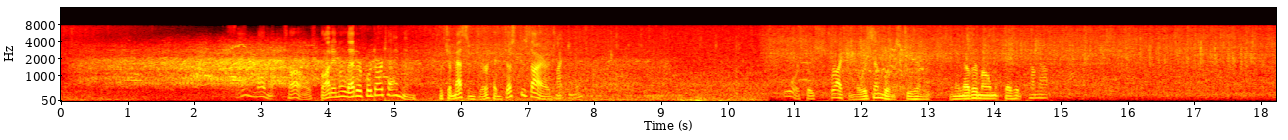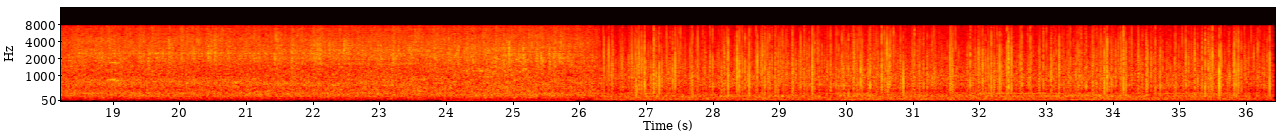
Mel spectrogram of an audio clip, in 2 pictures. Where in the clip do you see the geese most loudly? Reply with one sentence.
The loudest moment of the geese is at 3 seconds.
